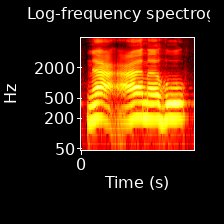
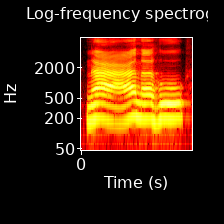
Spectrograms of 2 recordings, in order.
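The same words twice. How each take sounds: Both takes have the same delivery.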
